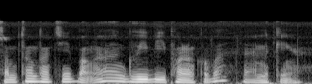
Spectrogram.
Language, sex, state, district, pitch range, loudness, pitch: Garo, male, Meghalaya, South Garo Hills, 100-125 Hz, -15 LUFS, 110 Hz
